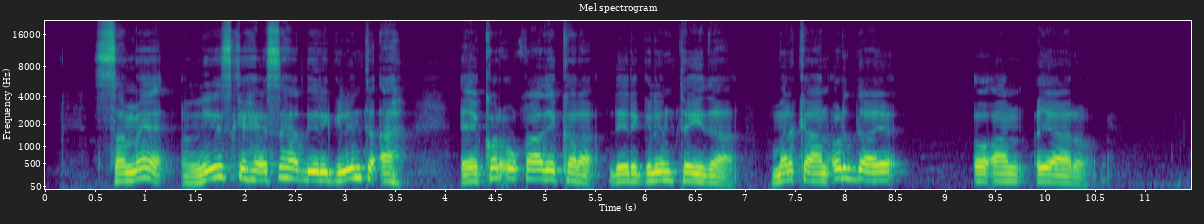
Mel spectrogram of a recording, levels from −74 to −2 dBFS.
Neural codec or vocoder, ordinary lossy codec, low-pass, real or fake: none; none; none; real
